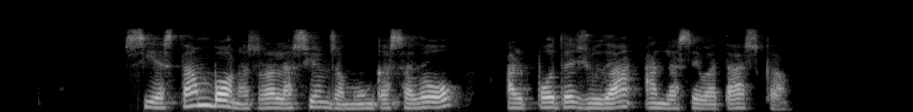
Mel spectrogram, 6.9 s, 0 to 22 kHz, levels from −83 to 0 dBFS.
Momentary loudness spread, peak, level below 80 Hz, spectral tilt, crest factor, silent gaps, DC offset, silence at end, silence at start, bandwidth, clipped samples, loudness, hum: 10 LU; -10 dBFS; -76 dBFS; -5.5 dB/octave; 20 dB; 3.59-3.79 s; under 0.1%; 0.95 s; 0.95 s; 7.8 kHz; under 0.1%; -29 LUFS; none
